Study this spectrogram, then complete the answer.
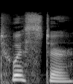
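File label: "twister", US English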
